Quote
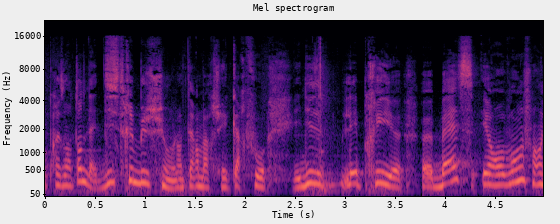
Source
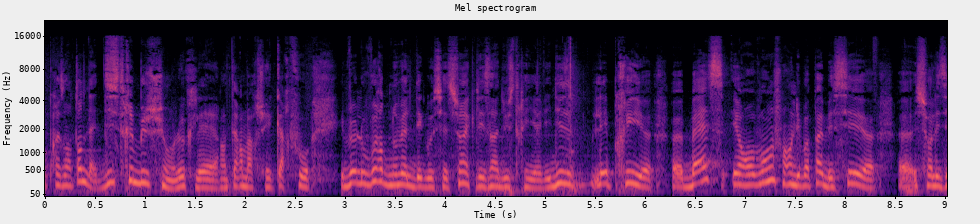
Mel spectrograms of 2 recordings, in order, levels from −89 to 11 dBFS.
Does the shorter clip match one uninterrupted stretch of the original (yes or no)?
no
